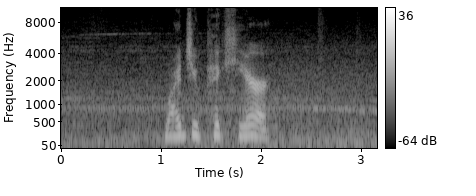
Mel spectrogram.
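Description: A young man speaks briefly into a microphone.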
